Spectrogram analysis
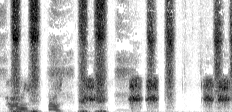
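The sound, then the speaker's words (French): Heavy, rhythmic panting, quick loud breaths in and out, some with a voiced gasping edge, as a person breathes as if on a light jog. “Respire comme si tu faisais un petit footing avec moi, vas-y”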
